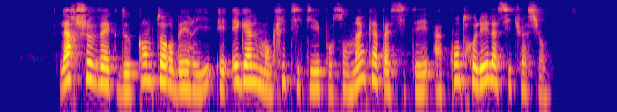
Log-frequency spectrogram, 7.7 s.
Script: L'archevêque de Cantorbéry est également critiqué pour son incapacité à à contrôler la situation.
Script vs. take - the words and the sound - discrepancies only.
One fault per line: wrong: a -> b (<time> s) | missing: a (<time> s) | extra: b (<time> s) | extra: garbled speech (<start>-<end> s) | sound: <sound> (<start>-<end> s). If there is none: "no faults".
missing: à (5.5 s)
